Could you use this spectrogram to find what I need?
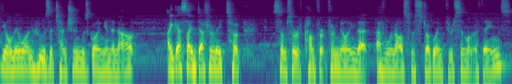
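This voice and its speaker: Over music in the background, a man talks at a very fast pace with a medium pitch and fairly even intonation. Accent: American. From Illinois, USA. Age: 20s. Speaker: physics student. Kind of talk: interview answer.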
